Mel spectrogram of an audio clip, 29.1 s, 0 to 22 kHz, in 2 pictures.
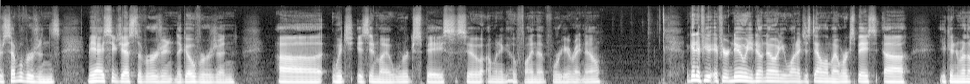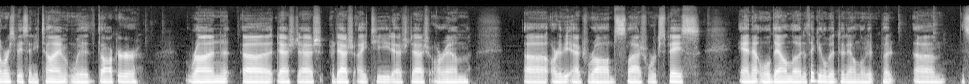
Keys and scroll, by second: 2.0 ctrl+[, 2.1-3.3 typing, 6.3 ctrl+[, 6.4 k, 6.6 Return, 7.1 ctrl+a, 7.6-10.9 typing, 12.7-25.6 typing, 26.7-27.4 typing, 27.9 Return, 28.5 Return.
